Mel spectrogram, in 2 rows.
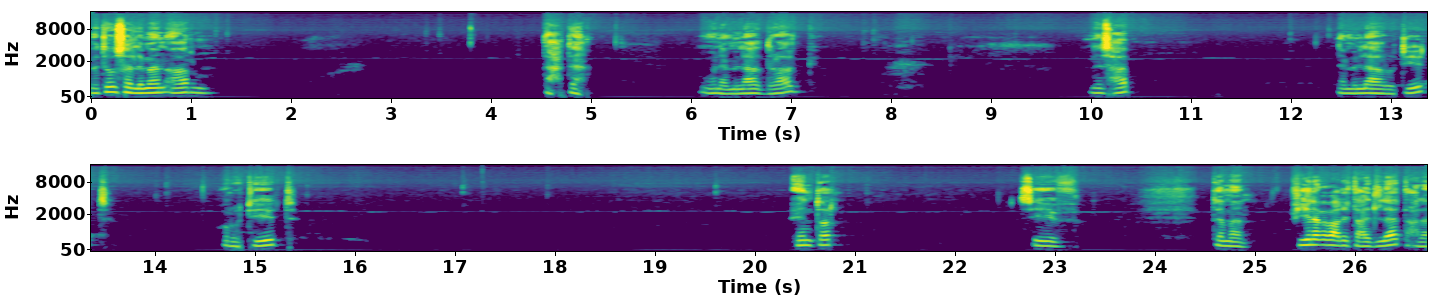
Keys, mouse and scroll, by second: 0.5 click, 1.3 click, 3.4 click, 7.8 click, 9.3-12.2 drag, 14.1 click, 15.6-17.3 drag, 18.0-19.9 drag, 21.3 Return, 23.4 ctrl+s.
